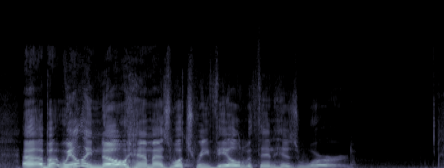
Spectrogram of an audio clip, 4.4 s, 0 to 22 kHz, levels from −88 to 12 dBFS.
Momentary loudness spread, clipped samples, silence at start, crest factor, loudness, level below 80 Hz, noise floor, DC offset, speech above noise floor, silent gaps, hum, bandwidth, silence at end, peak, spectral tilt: 16 LU; under 0.1%; 0.25 s; 20 dB; -23 LUFS; -56 dBFS; -70 dBFS; under 0.1%; 47 dB; none; none; 12 kHz; 1.05 s; -6 dBFS; -6 dB/octave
